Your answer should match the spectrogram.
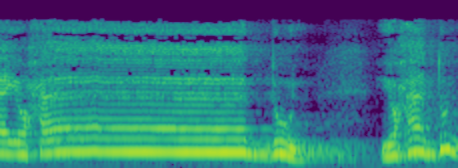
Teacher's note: علشان المد في مد وبعده حرف مشدد، شوف ولا الضالين، اللام مشددة هنا برضو، الدال مشددة، مدام عندك مد فوق الألف اهي اللي بعد الحاء وحرف مشدد، يبقى لازم تمد ست حركات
